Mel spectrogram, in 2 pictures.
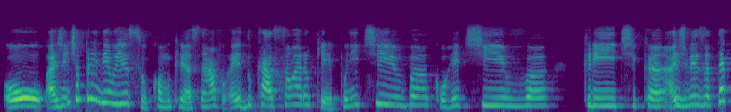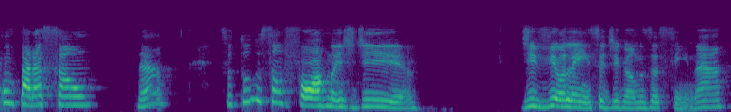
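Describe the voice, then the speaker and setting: A woman presents a talk over a video call, her voice sitting high. She explains ideas step by step, checks in often with her listeners and slips into lively voices for examples. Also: measured pace. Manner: explanatory, sprinkles "né?", acts out children and mothers in high voices. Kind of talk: casual online talk with slides.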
